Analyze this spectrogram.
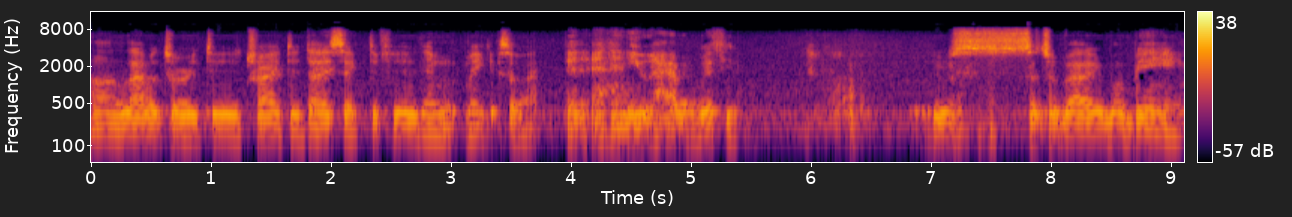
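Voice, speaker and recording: Noticeable background noise runs through the clip. This man speaks fairly slowly. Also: very even loudness. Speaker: motivational speaker. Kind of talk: motivational talk. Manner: halting.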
